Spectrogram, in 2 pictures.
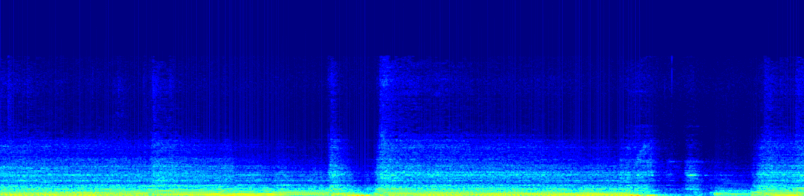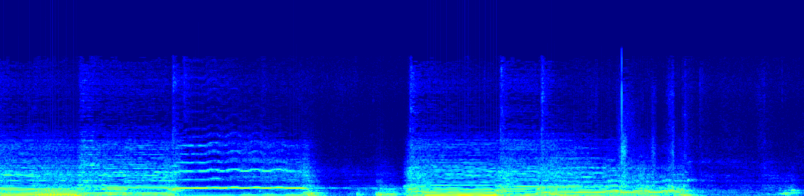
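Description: Electric guitar played through a Peavey XXL amplifier head and its speaker cabinet: about five seconds of ringing chords, then single notes with vibrato, dying away about eleven seconds in.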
